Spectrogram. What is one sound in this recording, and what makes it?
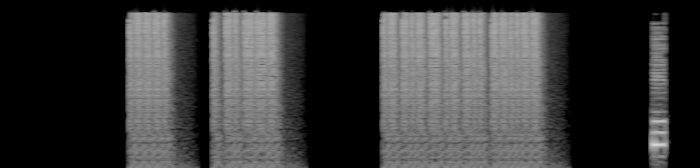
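Rapid, buzzy electronic blips chatter in quick bursts.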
